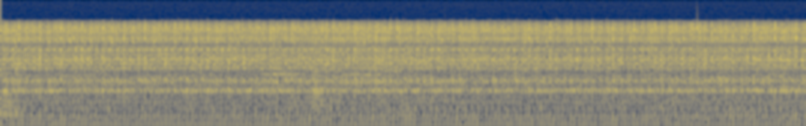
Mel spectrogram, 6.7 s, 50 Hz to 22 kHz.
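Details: Kubota L2002DT tractor, D1302 20hp diesel, after fixing hard starting caused by a stuck decompression release: steady, even diesel clatter at constant idle with no misses or knocks; idling normally.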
